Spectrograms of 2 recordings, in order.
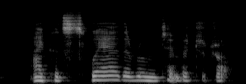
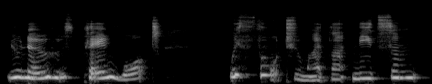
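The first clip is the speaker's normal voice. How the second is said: vicar's wife prompting; 6 semitones higher, 3 dB louder than usual. Acted. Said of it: "said Eunice".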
